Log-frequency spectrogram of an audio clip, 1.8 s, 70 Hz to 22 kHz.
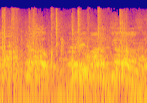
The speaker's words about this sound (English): That's the sounds from a pro-mine rally near the central Queensland city of Rockhampton today. The local mayor, …, addressed the crowd of around 100 to 150 people.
